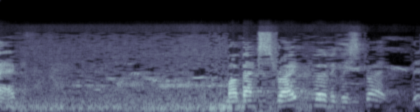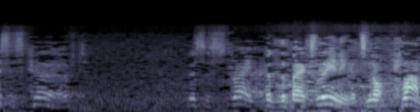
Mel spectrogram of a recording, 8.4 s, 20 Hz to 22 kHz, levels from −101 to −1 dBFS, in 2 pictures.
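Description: From 6.39 to 7.1 s, zipper noise appears as the level changes by about 20 dB. The gain moves in discrete unsmoothed steps, around a hundred per second, and each jump adds a small click, giving a rapid ticking buzz over the sound.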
